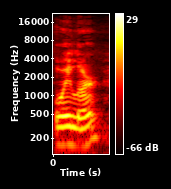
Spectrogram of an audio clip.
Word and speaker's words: Euler: e it is often called euler's number it's pronounced like euler it's this looks like euler or something but it's euler and it is the base of the natural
